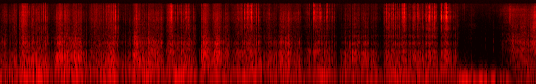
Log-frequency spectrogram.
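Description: Long nails scratch across the flat surface of a large, round, yellow plastic container lid. The result is a continuous, low, rumbling scrape made of quick, irregular strokes, with a brief quieter pause near the end.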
